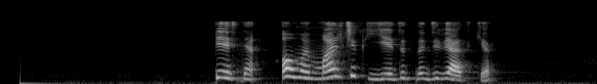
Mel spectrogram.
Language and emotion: Russian, positive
